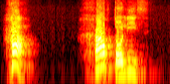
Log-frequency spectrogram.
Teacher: Tenemos la secuencia de signos A, Po, To, Lice, que realmente lo que le ha faltado es esta aspirada glotal H, Ja, Japtolis, la ciudad.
